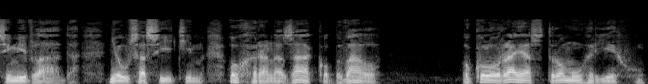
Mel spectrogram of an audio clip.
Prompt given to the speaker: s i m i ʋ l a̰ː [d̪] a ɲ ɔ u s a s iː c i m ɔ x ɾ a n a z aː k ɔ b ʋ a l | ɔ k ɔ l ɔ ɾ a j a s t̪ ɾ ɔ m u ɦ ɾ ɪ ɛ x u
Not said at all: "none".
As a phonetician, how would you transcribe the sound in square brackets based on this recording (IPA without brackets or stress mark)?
d̪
